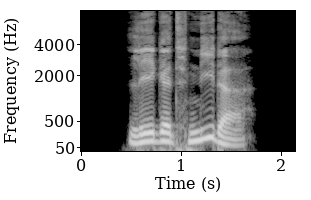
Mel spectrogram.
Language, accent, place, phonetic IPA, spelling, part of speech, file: German, Germany, Berlin, [ˌleːɡət ˈniːdɐ], leget nieder, verb, De-leget nieder.ogg
- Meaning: second-person plural subjunctive I of niederlegen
